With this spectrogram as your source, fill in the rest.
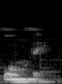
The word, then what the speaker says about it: hombre: So man is hombre, H is silent, hombre.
